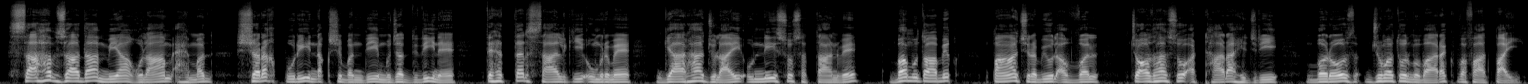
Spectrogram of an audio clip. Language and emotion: Urdu, neutral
